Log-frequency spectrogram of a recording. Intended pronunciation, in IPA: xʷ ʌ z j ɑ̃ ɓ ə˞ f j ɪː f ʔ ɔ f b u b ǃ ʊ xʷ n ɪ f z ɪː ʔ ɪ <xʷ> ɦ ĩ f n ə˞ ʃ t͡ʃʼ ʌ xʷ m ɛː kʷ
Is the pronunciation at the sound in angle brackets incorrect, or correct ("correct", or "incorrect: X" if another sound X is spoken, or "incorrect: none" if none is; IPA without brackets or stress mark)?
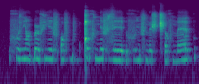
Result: correct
